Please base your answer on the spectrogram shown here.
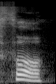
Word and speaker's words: pho: bowl of vietnamese food spelled p-h-o but pronounced full at least that's the best i can approximate it oh man did that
